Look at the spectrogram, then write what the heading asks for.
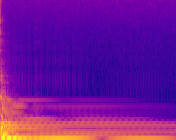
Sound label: Bass, Roland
